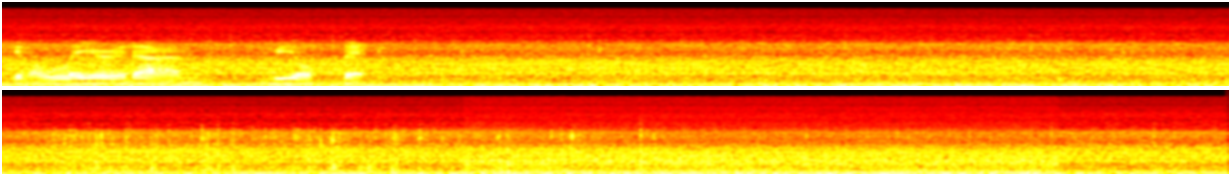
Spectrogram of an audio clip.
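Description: Grass seed patters softly onto bare soil.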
